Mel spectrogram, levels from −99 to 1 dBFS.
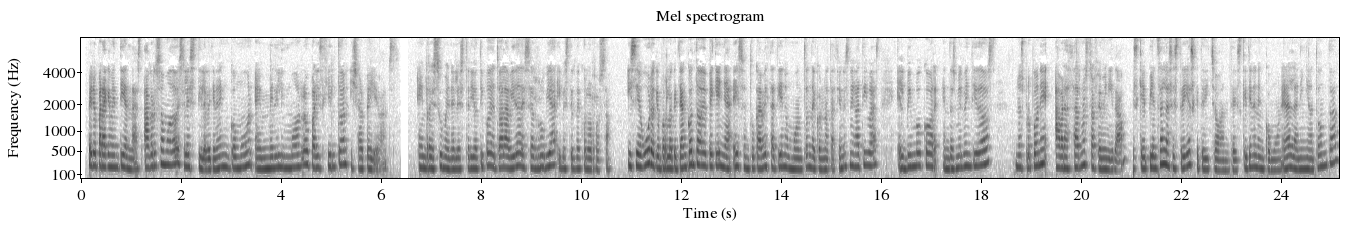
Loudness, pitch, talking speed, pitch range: -35 LUFS, 205 Hz, 210 wpm, 190-225 Hz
